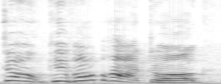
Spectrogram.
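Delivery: loud, high cheering on; urgent encouragement. Acted. Reader urges a story character not to quit, loud pleading encouragement. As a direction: urge the little hero on, loudly.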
